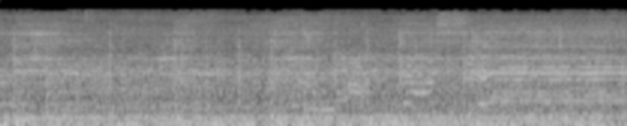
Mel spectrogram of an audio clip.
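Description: Road and engine noise inside a moving car's cabin: a steady low rumble, with music playing faintly over it.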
